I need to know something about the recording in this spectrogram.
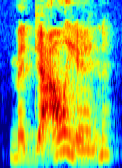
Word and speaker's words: medallion: of metal um so if you want to say medallion the accent is on the second syllable Medallion so you have to add another L but if you say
